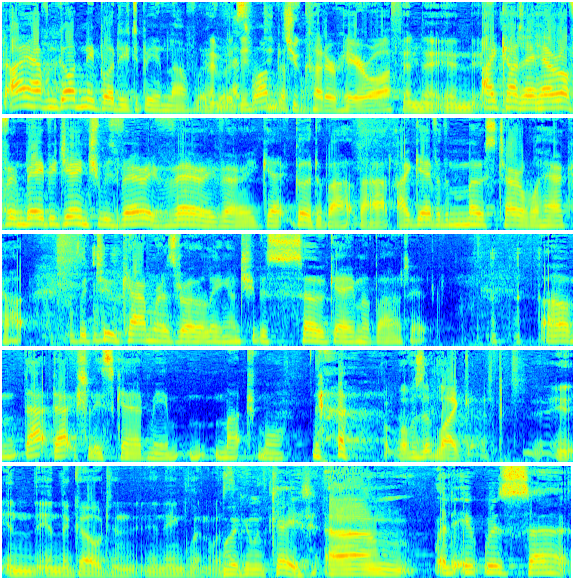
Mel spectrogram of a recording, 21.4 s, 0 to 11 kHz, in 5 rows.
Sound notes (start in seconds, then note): 12.1 laughs; 15.1 laughs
